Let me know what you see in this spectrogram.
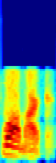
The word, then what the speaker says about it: Walmark: The problem with a last name like Walmark, which seems so simple and easy to pronounce, is it gets confused for other similar names like Hallmark and Walmart. But it's Walmark.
